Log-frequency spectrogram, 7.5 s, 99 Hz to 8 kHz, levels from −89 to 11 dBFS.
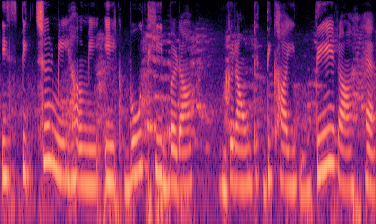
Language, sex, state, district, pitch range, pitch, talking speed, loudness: Hindi, female, Punjab, Fazilka, 210-260 Hz, 230 Hz, 105 wpm, -13 LUFS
